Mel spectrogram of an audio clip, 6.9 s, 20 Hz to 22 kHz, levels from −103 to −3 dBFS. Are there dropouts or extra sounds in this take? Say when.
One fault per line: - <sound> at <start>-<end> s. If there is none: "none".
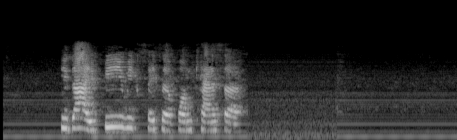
none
